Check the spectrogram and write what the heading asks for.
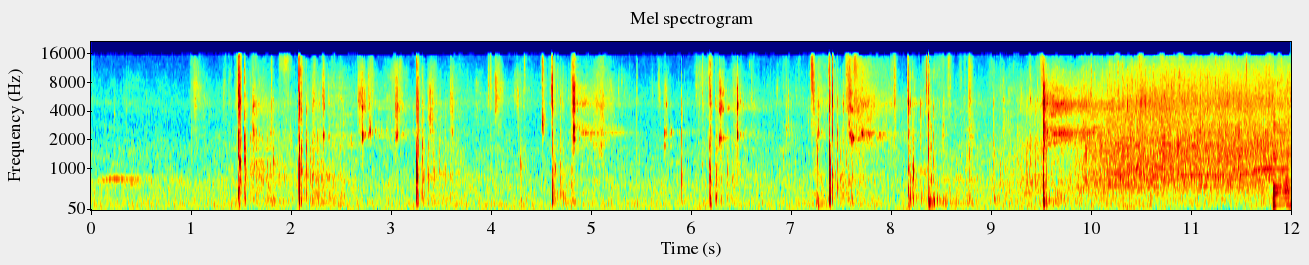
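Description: Tennis rally on a hard court: sharp racket-on-ball hits and bounces about once a second, with short rubber shoe squeaks. After a last hit about nine and a half seconds in, the crowd starts applauding.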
